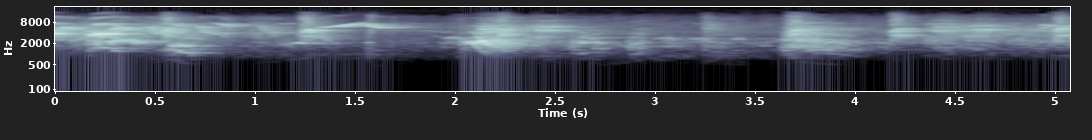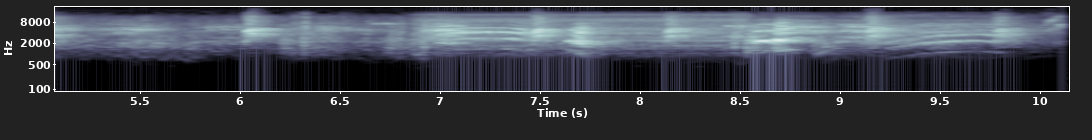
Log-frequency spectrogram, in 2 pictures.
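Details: Wild turquoise-fronted amazons in natural habitat in Brazil give harsh, grating squawks mixed with shorter screeches and chattering notes, loud and irregular throughout.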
